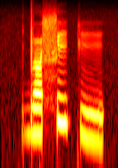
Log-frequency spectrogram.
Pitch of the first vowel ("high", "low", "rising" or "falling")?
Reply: low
